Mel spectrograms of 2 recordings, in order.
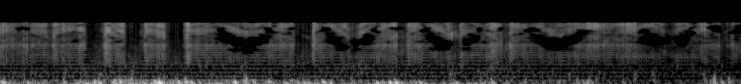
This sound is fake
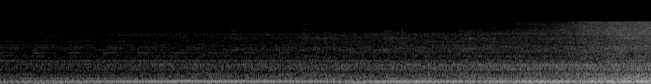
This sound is real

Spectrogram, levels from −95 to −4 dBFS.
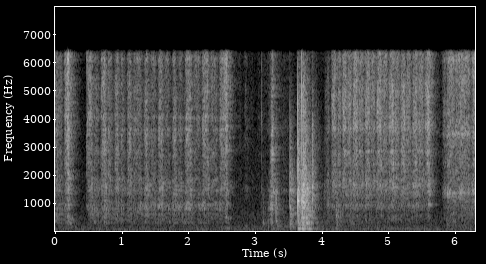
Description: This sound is real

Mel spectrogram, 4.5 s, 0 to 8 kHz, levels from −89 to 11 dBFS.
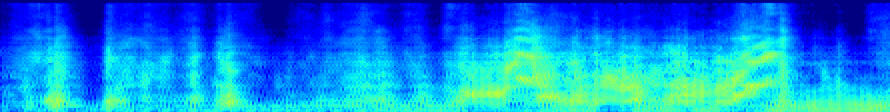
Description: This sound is fake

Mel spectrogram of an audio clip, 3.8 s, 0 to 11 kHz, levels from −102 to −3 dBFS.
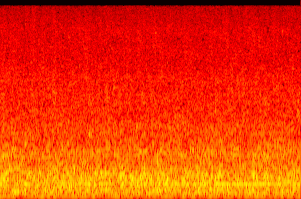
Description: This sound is real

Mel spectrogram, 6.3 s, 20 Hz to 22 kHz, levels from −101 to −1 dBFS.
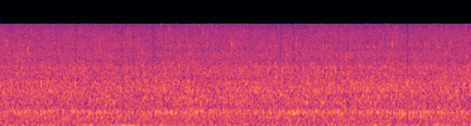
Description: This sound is real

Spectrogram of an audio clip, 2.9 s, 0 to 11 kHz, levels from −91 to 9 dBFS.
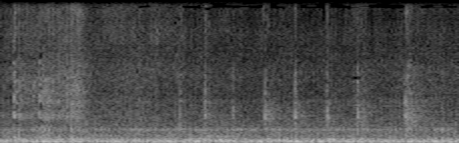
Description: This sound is fake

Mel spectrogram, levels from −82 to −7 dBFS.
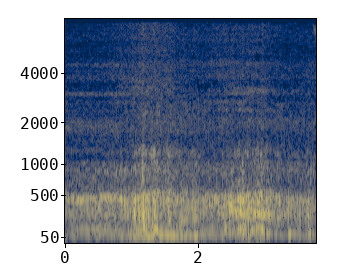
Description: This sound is fake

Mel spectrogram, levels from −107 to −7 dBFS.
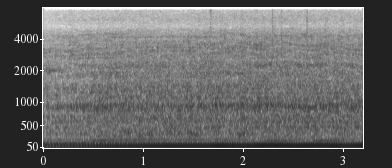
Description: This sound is real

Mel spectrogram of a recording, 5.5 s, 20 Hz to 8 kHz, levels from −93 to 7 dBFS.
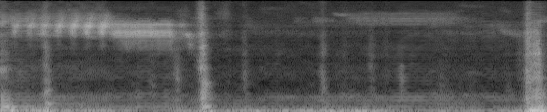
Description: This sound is fake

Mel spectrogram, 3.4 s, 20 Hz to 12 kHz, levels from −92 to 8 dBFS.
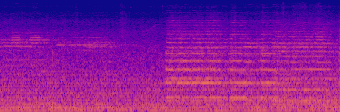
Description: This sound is real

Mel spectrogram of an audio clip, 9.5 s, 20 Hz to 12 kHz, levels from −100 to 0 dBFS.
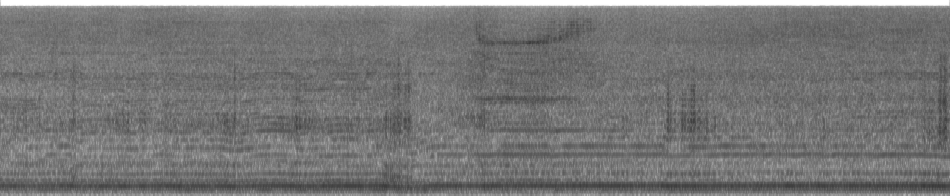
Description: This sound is real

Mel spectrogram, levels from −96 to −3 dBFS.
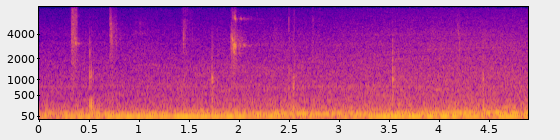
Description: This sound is real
